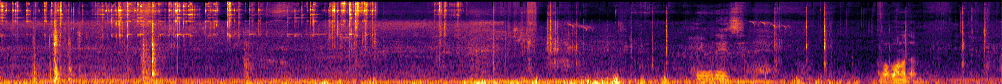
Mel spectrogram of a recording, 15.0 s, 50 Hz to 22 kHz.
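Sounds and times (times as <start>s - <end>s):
metal fittings jingling and rattling: 0.0s - 5.7s, 6.5s - 7.0s.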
